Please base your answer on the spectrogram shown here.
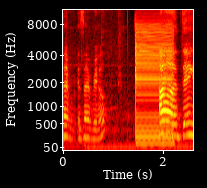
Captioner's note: buzzes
